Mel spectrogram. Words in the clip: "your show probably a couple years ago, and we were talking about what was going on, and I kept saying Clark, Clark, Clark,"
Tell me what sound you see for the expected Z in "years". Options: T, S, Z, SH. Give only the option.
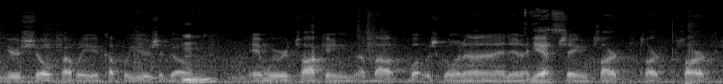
Z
